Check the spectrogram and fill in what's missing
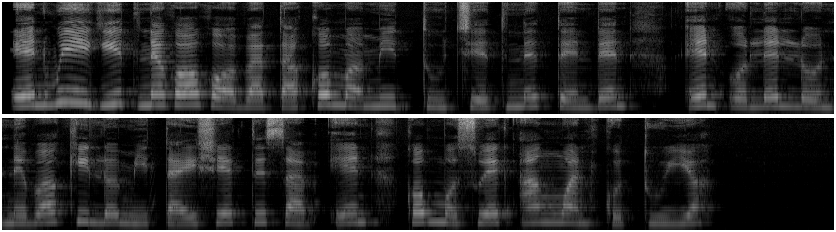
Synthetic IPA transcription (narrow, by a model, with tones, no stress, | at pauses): e˨nwi˦ɡi˦t̪nɛ˦ɡɔ˦ɡɔ˨ba˨t̪a˨ko˦ma˨mi˦t̪u˨t͡ʃe˨t̪ne˦t̪e˨nde˦n | e˦no˨le˦lo˨nːe˨bɔ˦ki˦lo˦mi˨ta˨ɪ˨ʃe˦k̚t̪ɪ˦sa˨be˦nko˦mo˨swe˦ka˦ŋwa˦nko˨t̪u˨jɔ˦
